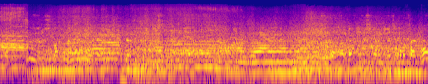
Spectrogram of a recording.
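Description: Several rallycross cars' engines racing at high revs, heard together. Their note drops sharply just after the start as they brake and shift for a corner, then rises and holds as they accelerate away.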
